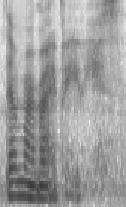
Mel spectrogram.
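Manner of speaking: whispered, breathy repeat; soft whisper to the puppies. Real, not acted.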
